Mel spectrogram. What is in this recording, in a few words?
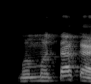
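"memetakan", Malay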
